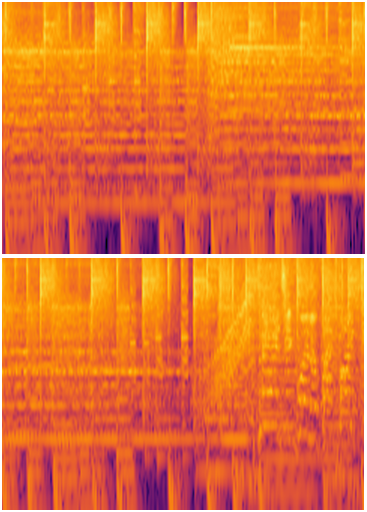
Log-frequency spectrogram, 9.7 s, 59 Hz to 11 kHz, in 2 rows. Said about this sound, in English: And another weather bed for more serious weather. This one has 21 seconds for talk time.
